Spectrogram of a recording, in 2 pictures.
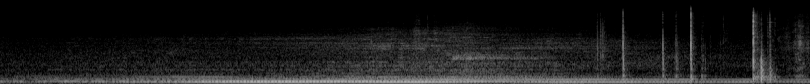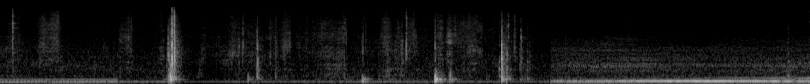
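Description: A steady low hum that drops out for a few seconds past the middle and then comes back. Over it, a string of sharp clicks and taps as hand tools are picked up and handled on a leather workbench.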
